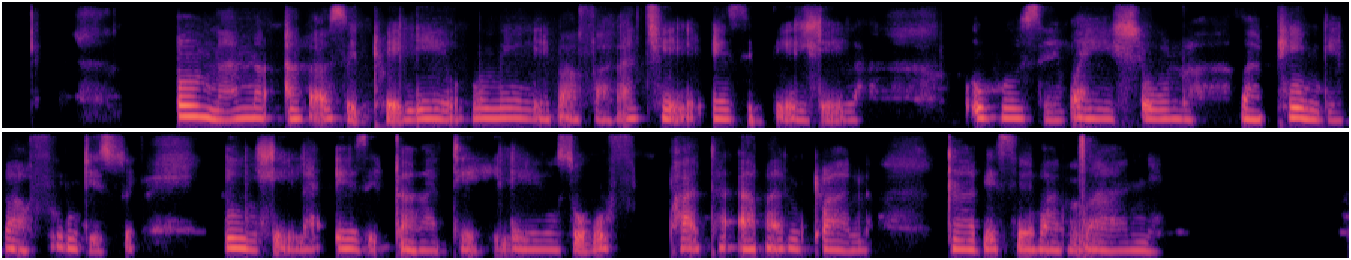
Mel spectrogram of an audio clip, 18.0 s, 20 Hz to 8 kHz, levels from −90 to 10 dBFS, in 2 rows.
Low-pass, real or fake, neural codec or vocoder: 7.2 kHz; fake; codec, 16 kHz, 2 kbps, X-Codec, HuBERT features, trained on general audio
